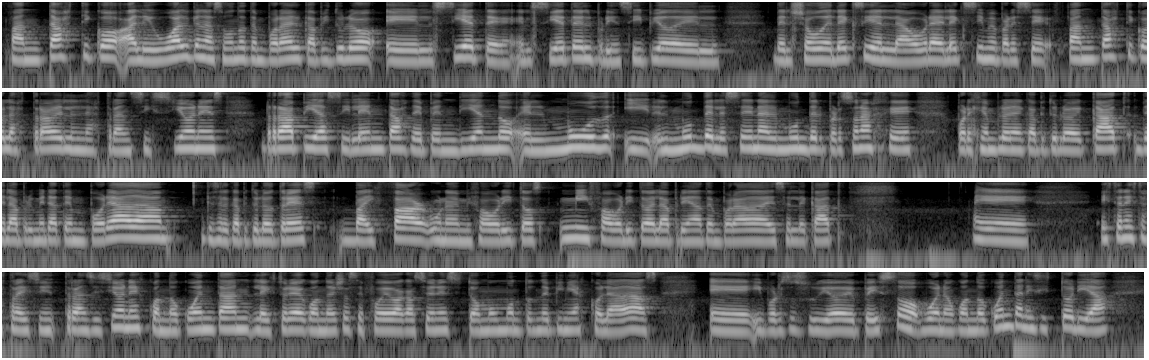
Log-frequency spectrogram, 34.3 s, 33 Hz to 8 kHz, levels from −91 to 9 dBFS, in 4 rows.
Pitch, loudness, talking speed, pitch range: 200 Hz, -25 LUFS, 205 wpm, 190-215 Hz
